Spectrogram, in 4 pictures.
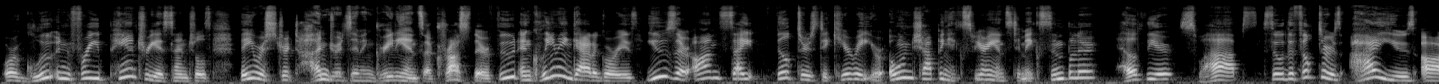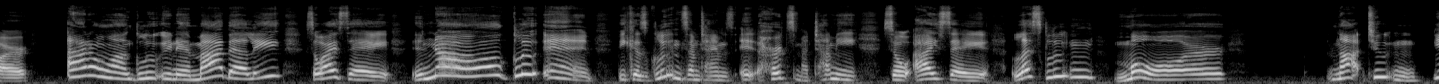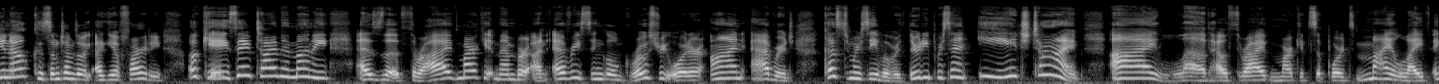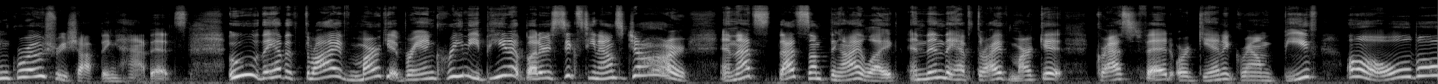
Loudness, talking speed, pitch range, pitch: -18 LUFS, 145 wpm, 210-320 Hz, 260 Hz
